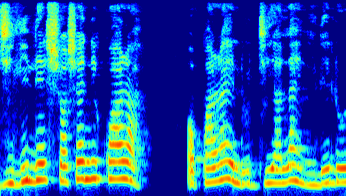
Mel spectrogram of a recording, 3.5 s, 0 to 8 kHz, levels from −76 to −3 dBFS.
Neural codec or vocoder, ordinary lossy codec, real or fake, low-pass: none; none; real; none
